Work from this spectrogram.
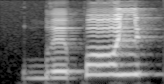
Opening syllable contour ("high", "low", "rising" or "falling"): low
